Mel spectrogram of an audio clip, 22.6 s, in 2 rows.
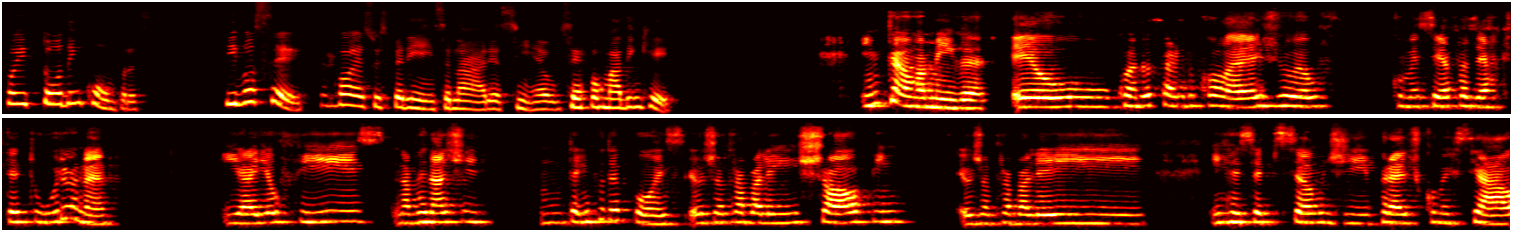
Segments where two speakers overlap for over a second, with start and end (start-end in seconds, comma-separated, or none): none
